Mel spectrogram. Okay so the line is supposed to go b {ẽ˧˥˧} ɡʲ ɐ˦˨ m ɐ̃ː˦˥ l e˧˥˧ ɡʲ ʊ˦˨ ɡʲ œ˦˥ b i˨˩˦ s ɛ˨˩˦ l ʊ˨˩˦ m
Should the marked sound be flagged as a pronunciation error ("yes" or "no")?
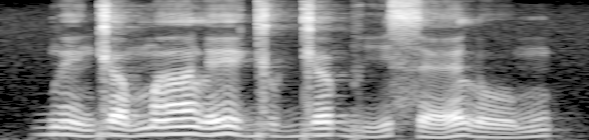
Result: yes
